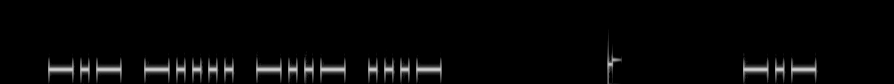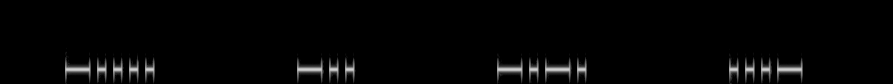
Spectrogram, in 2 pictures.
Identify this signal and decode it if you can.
Morse code, heard as a keyed tone, about 15 wpm, spaced as for 7 wpm, 700 Hz. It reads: K6XV K6DCV
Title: USA Call Signs - 6x Character Spacing - 15wpm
